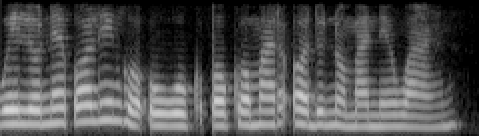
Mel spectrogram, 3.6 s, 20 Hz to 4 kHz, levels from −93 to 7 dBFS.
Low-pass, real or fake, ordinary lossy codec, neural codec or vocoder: 3.6 kHz; fake; none; codec, 24 kHz, 0.9 kbps, WavTokenizer, medium speech release version 2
